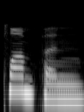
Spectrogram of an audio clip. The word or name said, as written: plumpen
